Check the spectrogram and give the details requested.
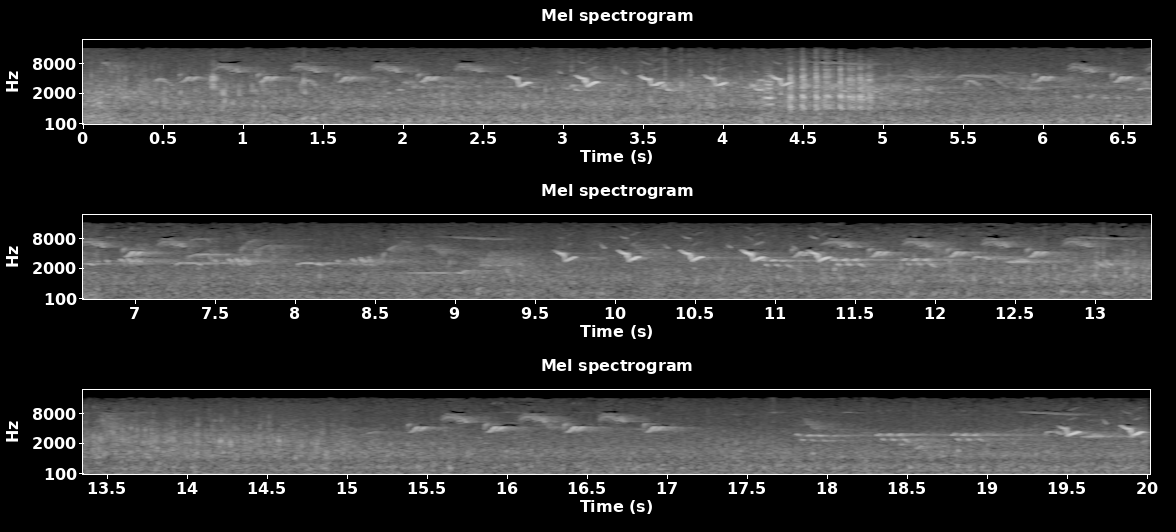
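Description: Small birds chirping in repeated runs of short, sharp, high chirps, about three or four a second, over a faint steady outdoor hiss.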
